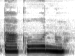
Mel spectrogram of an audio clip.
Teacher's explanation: Itu termasuk dari bacaan ikhfa karena nun mati bertemu dengan ta dan cara membacanya menyamarkan.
